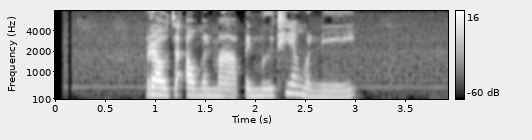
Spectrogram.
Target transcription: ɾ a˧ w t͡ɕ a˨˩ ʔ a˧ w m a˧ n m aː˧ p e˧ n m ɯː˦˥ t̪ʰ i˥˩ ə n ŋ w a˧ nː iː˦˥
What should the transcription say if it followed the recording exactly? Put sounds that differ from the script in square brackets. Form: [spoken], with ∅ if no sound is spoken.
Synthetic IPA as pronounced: ɾ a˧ w t͡ɕ a˨˩ ʔ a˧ w m a˧ n m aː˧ p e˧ n m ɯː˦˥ t̪ʰ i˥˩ ə [∅] ŋ w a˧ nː iː˦˥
